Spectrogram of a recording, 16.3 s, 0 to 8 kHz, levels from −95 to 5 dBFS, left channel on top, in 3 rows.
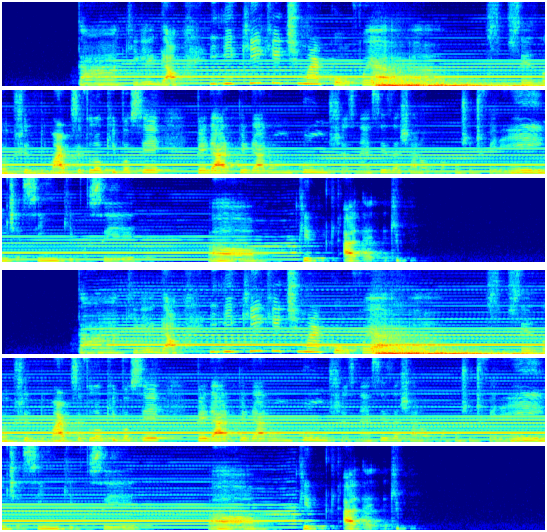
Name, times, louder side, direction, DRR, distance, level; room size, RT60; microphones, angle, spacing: voice 1, 0.8-12.2 12.9-13.5 13.8-14.0 14.3-14.8, equal, 5° left, 7 dB, 1.8 m, -31 dB
Wind instrument woodwind instrument, 0.8-13.8, right 5 dB, 70° right, 5.4 m, -32 dB
sound 1, 3.7-6.2, equal, 30° right, 2.8 m, -19 dB
29.5 x 13.0 x 8.5 m, 0.62 s
head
